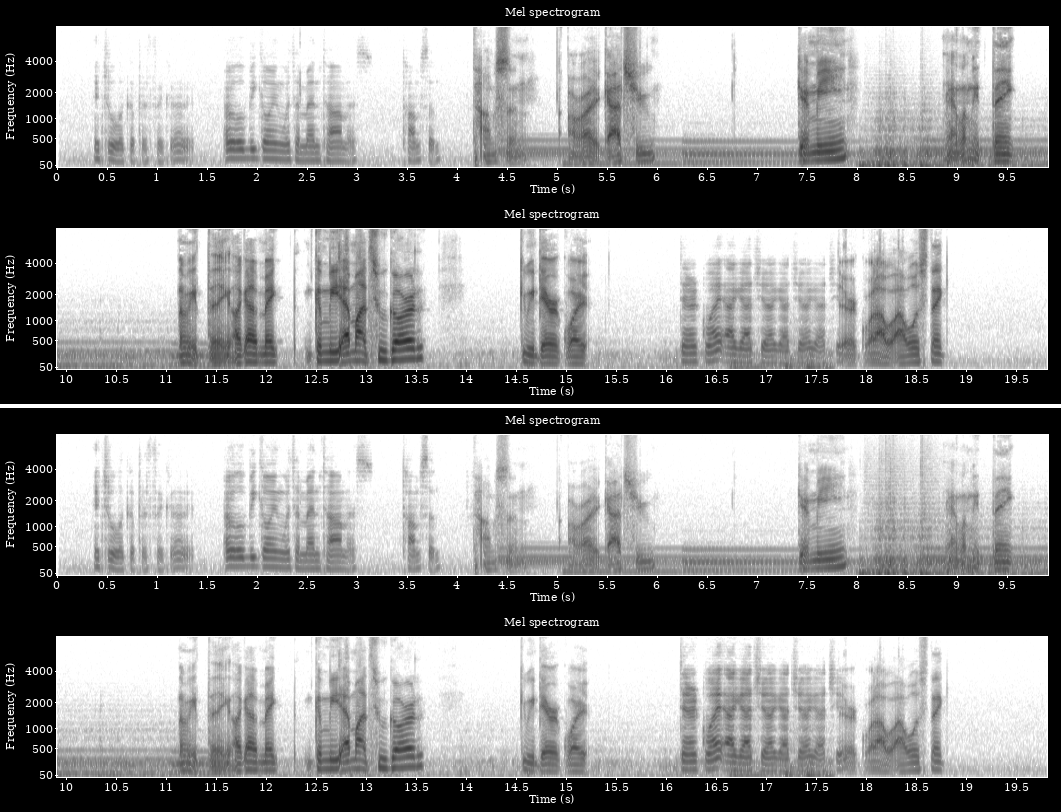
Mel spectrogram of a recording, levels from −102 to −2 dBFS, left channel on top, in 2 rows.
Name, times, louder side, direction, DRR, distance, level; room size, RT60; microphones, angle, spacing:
voice 1, 0.4-0.7 1.0-1.4 1.7-3.1 3.5-3.8 16.1-17.8, right 2 dB, 55° right, 3.5 m, -44 dB
voice 2, 4.2-4.7 5.1-6.0 7.4-8.0 8.8-9.6 11.1-12.1 12.4-13.6 14.5-15.2 17.7-18.8, left 7 dB, 90° left, 0.4 m, -34 dB
sound 1, 4.4-11.6, equal, ahead, 3.3 m, -53 dB
Thunder, 7.9-17.7, right 1 dB, 80° right, 3.0 m, -52 dB
head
